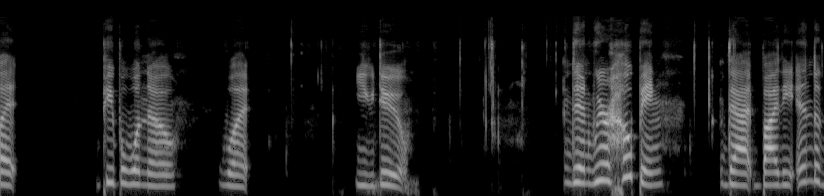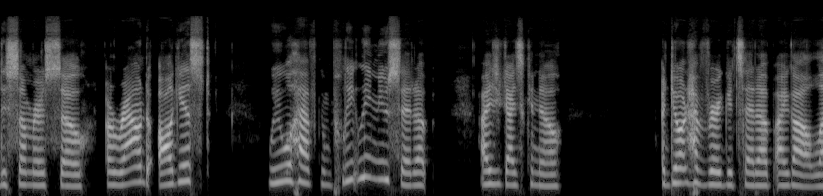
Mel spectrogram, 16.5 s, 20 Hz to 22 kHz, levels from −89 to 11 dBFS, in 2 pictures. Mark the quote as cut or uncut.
uncut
